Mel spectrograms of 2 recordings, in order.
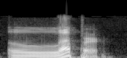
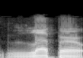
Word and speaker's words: Ypres: but I believe the proper pronunciation is actually leper. But it's spelled Y-P-R-E-S, and you would think it would be pronounced Ypres. – Yes. – Or Ypres. But I believe the actual local pronunciation is leper or yepper.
